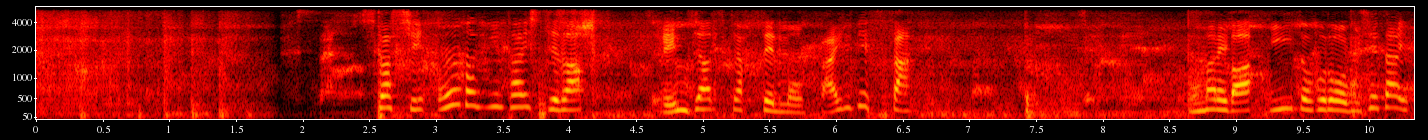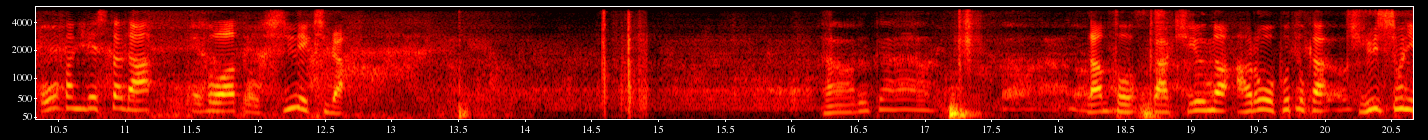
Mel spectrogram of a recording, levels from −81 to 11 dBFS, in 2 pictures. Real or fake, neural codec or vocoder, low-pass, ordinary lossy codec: fake; codec, 16 kHz, 0.8 kbps, ZipCodec; 5.4 kHz; none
